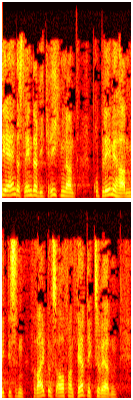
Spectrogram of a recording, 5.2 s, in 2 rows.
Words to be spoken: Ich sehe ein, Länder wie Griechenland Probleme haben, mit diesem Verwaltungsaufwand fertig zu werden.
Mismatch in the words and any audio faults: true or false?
true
